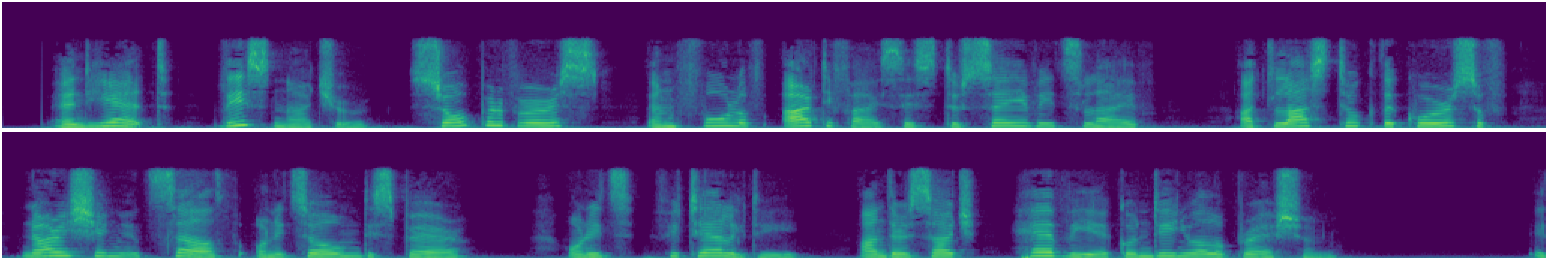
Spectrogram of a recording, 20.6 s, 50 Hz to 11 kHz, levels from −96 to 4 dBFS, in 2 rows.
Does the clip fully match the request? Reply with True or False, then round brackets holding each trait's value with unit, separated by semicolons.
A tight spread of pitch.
False (3.5 semitones)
